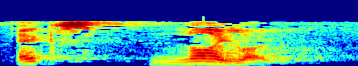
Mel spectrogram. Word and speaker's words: ex nihilo: It's a Latin phrase, and you can either pronounce it the proper way, or the way that will help you to remember how to spell it. the proper way is ex nihilo.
